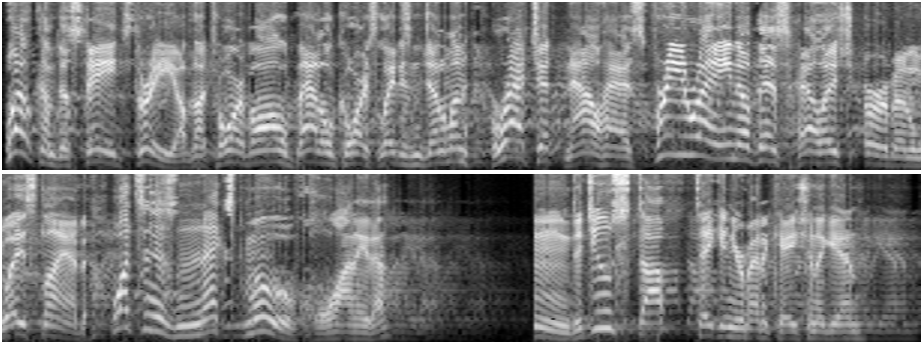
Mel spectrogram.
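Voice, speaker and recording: Brash video game sports announcer, high-pitched, swooping delivery, showy, punchy, gleefully callous, over-the-top game show style. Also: male voice, sing-song, moderate pace, bright, forceful tone, full character voice. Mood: gleeful menace, then wry banter. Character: brash, excitable male TV announcer of deadly arena games. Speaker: sports commentator.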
